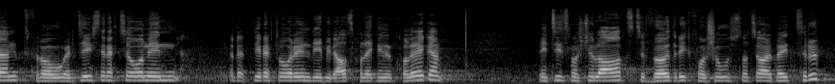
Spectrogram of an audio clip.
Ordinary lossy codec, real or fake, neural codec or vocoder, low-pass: MP3, 96 kbps; fake; codec, 44.1 kHz, 3.4 kbps, Pupu-Codec; 14.4 kHz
